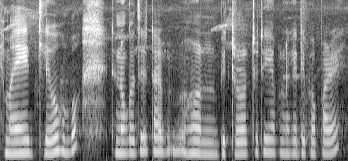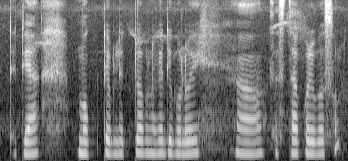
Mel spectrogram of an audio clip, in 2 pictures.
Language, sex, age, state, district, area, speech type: Assamese, female, 18-30, Assam, Majuli, urban, spontaneous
